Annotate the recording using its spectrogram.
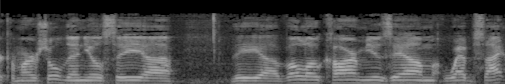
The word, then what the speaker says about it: Volo: Is Volo the right way to say it up in Illinois? – Yep, Volo Auto Museum.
